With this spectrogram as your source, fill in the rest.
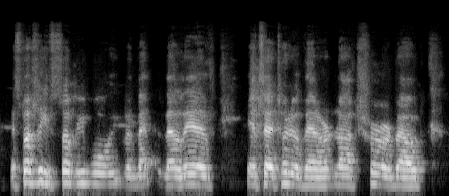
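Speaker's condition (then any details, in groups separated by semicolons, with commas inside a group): Spastic quadriplegia cerebral palsy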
